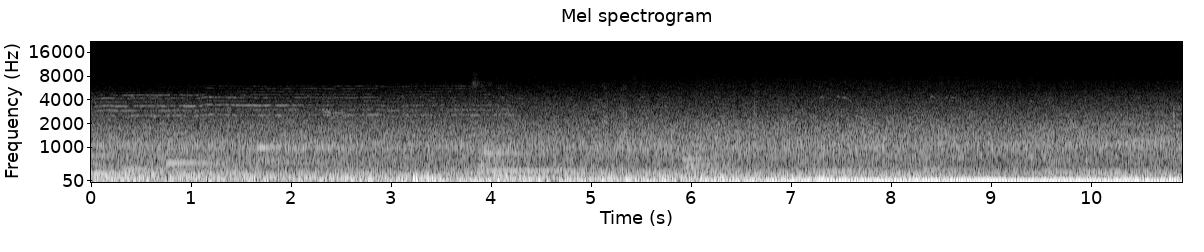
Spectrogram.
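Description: Steady outdoor street ambience: a dense low rumble that grows slightly louder in the second half, with a few faint musical tones over it.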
